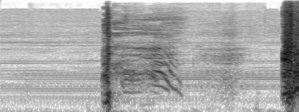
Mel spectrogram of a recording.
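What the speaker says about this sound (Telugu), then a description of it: "కురువు అంటూ ఉండగానే చూసారా దగ్గు వచ్చేసింది" Two close, loud coughs about a second apart, the first short and sharp, the second a heavier burst, with quiet in between.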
